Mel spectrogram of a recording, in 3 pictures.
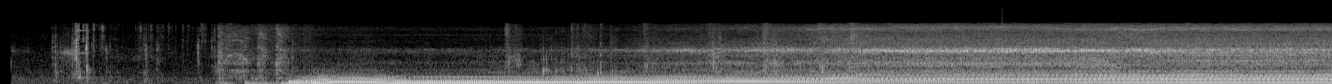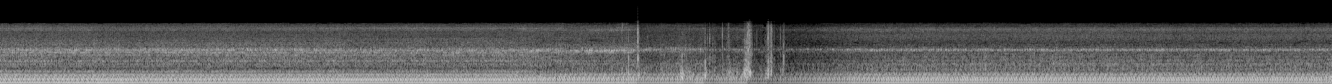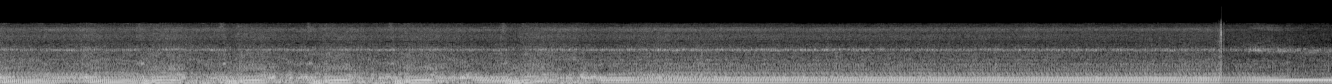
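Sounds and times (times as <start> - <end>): engine idling: 3.9 - 39.9
high-pitched whirring whine: 38.4 - 39.9.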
